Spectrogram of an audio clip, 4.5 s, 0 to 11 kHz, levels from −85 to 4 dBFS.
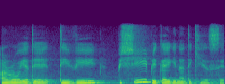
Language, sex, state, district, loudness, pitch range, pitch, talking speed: Nagamese, female, Nagaland, Dimapur, -15 LUFS, 210-235 Hz, 220 Hz, 105 wpm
